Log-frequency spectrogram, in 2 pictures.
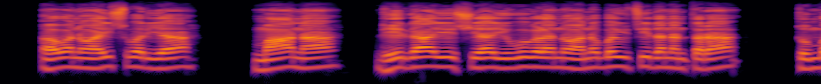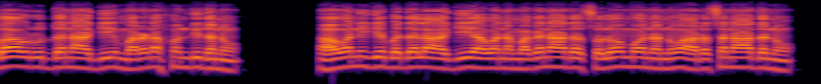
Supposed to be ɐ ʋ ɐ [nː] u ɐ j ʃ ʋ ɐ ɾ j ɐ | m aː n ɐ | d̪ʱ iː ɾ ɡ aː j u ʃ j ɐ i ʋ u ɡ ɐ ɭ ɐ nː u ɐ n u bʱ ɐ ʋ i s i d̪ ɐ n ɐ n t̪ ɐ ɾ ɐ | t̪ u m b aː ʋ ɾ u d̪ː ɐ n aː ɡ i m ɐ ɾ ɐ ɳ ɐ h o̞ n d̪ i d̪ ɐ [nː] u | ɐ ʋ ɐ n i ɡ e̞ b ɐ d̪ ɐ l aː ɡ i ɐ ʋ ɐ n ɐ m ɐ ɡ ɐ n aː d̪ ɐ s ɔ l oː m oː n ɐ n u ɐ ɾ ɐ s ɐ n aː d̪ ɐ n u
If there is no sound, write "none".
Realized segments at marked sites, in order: n, n

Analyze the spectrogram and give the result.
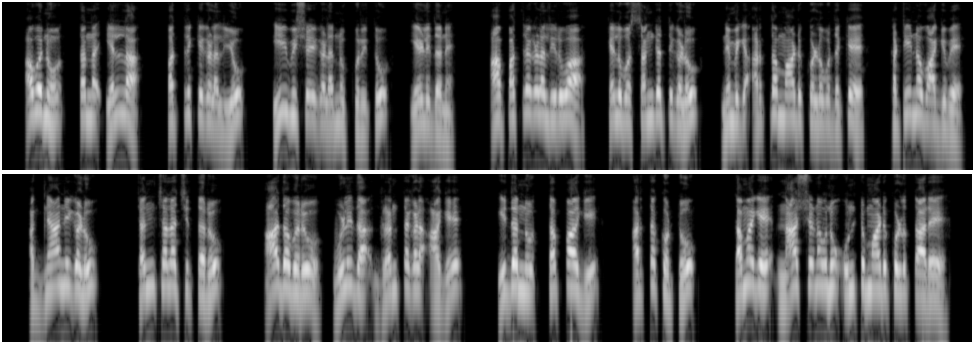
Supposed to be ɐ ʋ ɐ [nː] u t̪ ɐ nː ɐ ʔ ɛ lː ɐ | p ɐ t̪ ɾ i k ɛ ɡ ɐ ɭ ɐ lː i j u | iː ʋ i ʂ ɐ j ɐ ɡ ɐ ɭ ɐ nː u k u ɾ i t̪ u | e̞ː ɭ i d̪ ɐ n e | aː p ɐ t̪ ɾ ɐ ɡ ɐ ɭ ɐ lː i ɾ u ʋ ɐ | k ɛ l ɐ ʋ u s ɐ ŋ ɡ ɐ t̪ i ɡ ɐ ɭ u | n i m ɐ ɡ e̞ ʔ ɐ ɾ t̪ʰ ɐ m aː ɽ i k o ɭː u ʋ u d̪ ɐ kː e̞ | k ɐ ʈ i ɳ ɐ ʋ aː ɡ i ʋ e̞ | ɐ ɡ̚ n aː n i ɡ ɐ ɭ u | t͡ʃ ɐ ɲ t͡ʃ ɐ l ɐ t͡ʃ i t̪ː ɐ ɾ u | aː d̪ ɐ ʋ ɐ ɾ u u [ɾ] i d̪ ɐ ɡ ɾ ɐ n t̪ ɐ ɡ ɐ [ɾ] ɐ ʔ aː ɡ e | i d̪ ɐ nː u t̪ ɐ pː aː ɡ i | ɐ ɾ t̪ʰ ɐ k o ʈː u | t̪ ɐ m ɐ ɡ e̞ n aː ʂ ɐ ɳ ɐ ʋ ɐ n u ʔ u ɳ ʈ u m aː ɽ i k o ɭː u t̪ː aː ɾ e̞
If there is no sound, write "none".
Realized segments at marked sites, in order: n, ɭ, ɭ

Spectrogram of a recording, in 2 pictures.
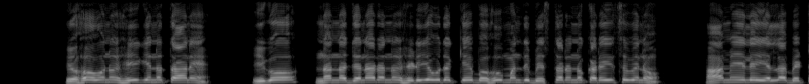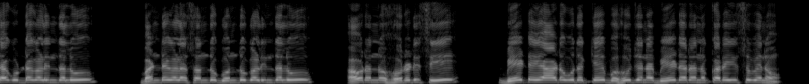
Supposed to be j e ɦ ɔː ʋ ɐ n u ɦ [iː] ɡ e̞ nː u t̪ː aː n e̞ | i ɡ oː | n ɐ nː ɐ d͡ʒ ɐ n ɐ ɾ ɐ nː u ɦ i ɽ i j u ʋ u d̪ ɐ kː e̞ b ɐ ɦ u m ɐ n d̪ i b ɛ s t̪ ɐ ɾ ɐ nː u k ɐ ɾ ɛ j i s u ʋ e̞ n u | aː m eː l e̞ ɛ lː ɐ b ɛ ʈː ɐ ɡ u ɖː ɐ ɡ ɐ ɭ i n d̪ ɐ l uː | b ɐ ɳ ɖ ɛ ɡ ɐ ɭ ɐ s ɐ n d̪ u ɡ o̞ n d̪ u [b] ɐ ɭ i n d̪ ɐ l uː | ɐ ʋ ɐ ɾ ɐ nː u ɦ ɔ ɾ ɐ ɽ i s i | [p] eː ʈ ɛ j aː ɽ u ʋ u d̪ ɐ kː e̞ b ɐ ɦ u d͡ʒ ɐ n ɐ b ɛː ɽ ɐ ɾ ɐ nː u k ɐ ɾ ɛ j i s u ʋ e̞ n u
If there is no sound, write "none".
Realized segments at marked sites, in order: iː, ɡ, b

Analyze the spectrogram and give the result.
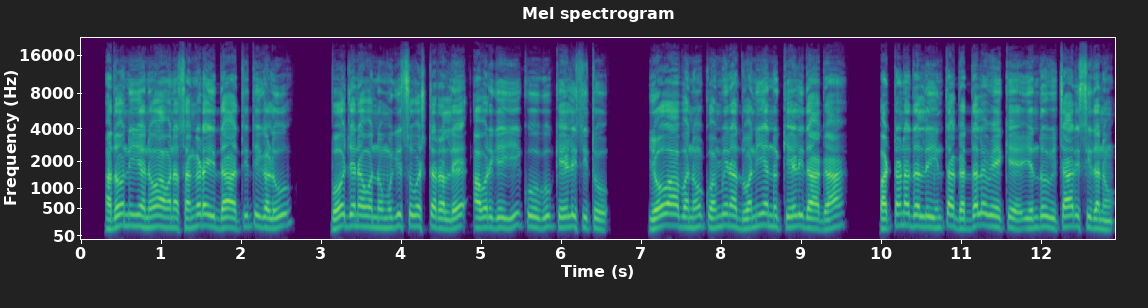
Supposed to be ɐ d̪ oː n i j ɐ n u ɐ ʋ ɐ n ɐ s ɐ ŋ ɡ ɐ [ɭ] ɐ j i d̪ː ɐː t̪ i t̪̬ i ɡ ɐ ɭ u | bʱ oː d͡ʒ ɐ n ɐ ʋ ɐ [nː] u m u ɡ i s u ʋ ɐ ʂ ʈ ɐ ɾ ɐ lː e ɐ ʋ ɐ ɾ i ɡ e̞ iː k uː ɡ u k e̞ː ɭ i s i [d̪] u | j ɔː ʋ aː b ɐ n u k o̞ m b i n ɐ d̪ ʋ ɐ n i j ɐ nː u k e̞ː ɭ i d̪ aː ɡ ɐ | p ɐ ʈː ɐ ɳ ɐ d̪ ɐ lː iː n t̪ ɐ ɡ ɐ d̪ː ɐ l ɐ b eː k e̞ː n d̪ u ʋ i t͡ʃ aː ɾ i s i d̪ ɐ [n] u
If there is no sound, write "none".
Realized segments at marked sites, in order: ɽ, nː, t̪, n

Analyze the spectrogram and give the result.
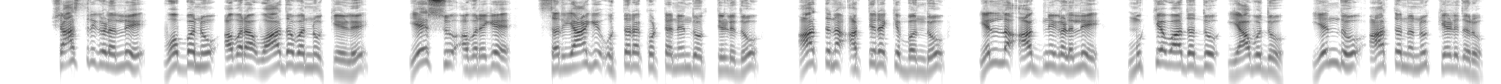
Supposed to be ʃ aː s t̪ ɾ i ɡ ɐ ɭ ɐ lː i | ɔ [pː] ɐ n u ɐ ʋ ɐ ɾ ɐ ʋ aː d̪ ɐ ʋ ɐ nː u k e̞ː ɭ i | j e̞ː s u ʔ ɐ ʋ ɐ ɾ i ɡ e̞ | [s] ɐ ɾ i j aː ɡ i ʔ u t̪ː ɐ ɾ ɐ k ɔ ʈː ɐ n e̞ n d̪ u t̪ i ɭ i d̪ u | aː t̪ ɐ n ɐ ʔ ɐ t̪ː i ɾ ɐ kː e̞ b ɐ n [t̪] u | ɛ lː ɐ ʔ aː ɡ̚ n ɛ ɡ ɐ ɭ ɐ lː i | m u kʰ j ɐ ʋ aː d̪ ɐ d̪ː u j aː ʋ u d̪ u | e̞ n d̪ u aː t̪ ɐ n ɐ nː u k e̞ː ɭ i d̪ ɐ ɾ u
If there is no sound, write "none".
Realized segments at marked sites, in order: bː, s, d̪

